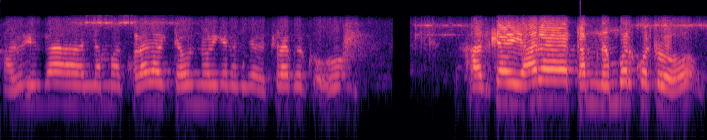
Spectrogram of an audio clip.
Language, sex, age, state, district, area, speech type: Kannada, male, 60+, Karnataka, Chamarajanagar, rural, conversation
